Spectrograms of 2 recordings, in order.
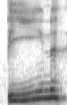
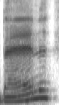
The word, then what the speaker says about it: been: the the difference between bean and Ben there's no difference other than who is pronouncing it so Americans pronounce it Ben British people Australian people say Bean it's it's it's the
